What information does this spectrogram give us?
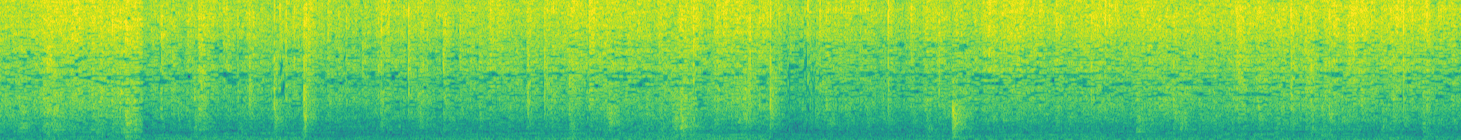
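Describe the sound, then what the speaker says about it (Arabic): Ghee sizzles and crackles in a pot, a dense, steady frying hiss with scattered sharp pops throughout. "والسمنه اتقدحت معانا"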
